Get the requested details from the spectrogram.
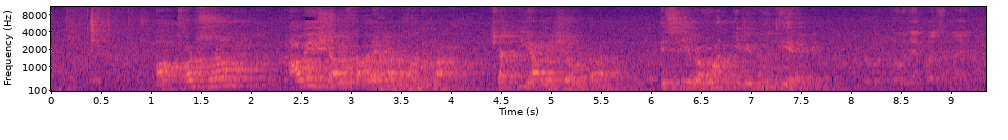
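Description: An elderly man chants loudly into a microphone.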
